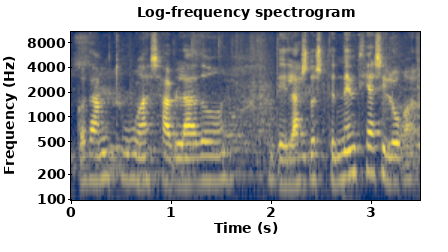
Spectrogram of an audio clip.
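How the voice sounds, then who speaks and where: A man's voice: fairly high pitch, steady tone, normal speed, vocal fry, crowd noise. A middle-aged man moderating a panel in a large event hall, summarizing each speaker in a conversational way with small fillers, into a handheld mic. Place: large indoor event hall with seated audience.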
